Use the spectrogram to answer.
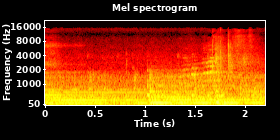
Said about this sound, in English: Yeah, mommy's working, so my cat. Every time I, I do work or whatever, he's always like meowing and just getting all worked up, and it's just it's like a kid, but it's not. So you may hear him in the background meowing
